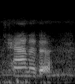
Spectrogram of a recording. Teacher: there is a rise fall intonation when she said Canada. Ca is the rise intonation and nada is fall intonations.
